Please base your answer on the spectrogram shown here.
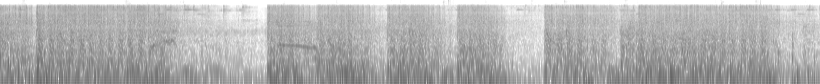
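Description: Sustained gunfire in Half-Life: Uplink, loud rapid bursts of automatic fire broken by a few short pauses, dense and continuous over about eight seconds.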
